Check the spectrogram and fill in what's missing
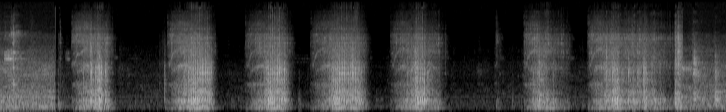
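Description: Sewing machine stitching the hem edge of a blouse, a close, steady whirring hum that runs in about seven separate bursts with short quiet pauses between them.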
